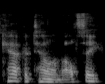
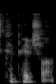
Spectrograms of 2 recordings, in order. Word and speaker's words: capitulum: The capitulum, or it might be pronounced capitellum, I think it's capitulum. The capitulum is the smooth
